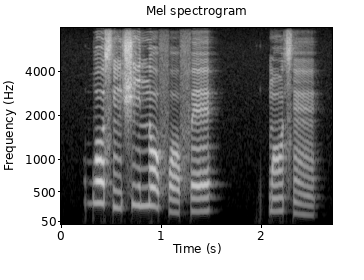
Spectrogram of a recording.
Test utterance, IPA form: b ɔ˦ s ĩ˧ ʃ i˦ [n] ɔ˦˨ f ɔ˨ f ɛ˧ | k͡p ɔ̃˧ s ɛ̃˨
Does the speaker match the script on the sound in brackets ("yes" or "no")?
yes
